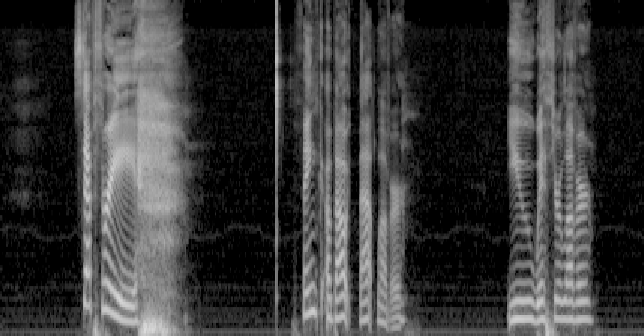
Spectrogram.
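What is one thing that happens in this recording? A woman sings emotionally into a microphone, close and clear.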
